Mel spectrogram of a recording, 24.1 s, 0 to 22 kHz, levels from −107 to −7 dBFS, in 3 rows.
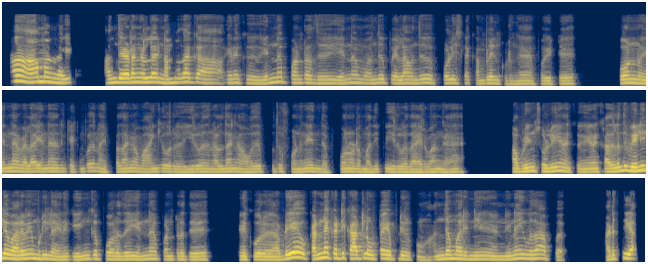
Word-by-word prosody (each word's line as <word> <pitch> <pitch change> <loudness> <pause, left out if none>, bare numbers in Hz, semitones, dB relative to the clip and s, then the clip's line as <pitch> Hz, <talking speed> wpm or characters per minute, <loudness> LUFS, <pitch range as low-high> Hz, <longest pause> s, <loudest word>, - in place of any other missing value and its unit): ஆ, - - +7 0.2
ஆமாங்க. 220 -4 +3
இ - - -3 0.5
அந்த 195 +3 +1
இடங்கள்ல 210 0 +4
நம்ம 185 +3 -1
தாங்க 205 -1 0
அ - - -4 0.3
எனக்கு 170 -1 -6 0.2
என்ன 195 +6 -2 0.2
பண்றது? 170 -2 -4 0.3
என்ன 180 +4 -4 0.2
வந்து, 160 +3 -4
இப்போ 165 -1 -9
எல்லாம் 160 +1 -2
வந்து 160 +3 -4 0.2
போலீஸ்ல 165 0 -4
கம்ப்ளைண்ட் 150 +2 -4
குடுங்க 130 0 -8 0.2
போயிட்டு. 135 0 -7 0.7
ஃபோன் 175 +2 +2 0.2
என்ன 155 +2 -1
விலை? 140 0 -2
என்னதுன்னு 145 0 -4
கேக்கும்போது 135 +5 -8
"நான் 135 -4 -6
இப்பதாங்க 140 +4 -6
வாங்கி 140 +2 -6
ஒரு 130 -1 -6 0.2
20 135 0 -4
நாள் 130 +1 -4
தாங்க 140 0 -4
ஆகுது. 125 +1 -5
புது 135 +3 -11
ஃபோனுங்க. 130 +1 -5
இந்த 125 -2 -6
ஃபோனோட 140 -1 -5
மதிப்பு 130 +3 -7
ரூ.20,000ங்க" 125 0 -4 0.9
அப்டீன்னு 150 +4 +1
சொல்லி 150 +3 +2
எனக்கு 145 -5 -4 0.2
எனக்கு 140 0 -3
அதிலேந்து 175 +7 +4
வெளியில 205 +5 +7
வரவே 180 +3 +5
முடியல. 175 -3 +1
எனக்கு 140 0 -4
எங்க 170 +3 -1
போறது? 150 -1 +1
என்ன 160 +3 -1 0.2
பண்றது? 145 -1 -3 0.5
எனக்கு 150 -1 -2
ஒரு 145 - +2 0.2
அப்டீயே 185 - +9 0.2
கண்ண 210 +7 +7
கட்டி 210 +1 +3
காட்டுல 185 +2 +5
வுட்டா 185 +2 +1
எப்டி 170 +1 -2
இருக்கும், 130 -6 -7
அந்த 165 +4 +2
மாரி 175 -2 +3
நியோ 160 +1 0 0.3
நினைவுதான் 190 +3 +1
அப்ப. 180 - -23 0.7
அடுத்து, 180 +3 -2
எ - - -7
155 Hz, 170 wpm, -22 LUFS, 135-175 Hz, 0.9 s, அப்டீயே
